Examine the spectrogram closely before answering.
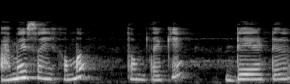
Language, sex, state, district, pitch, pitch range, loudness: Garhwali, female, Uttarakhand, Tehri Garhwal, 240 Hz, 230-275 Hz, -18 LUFS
